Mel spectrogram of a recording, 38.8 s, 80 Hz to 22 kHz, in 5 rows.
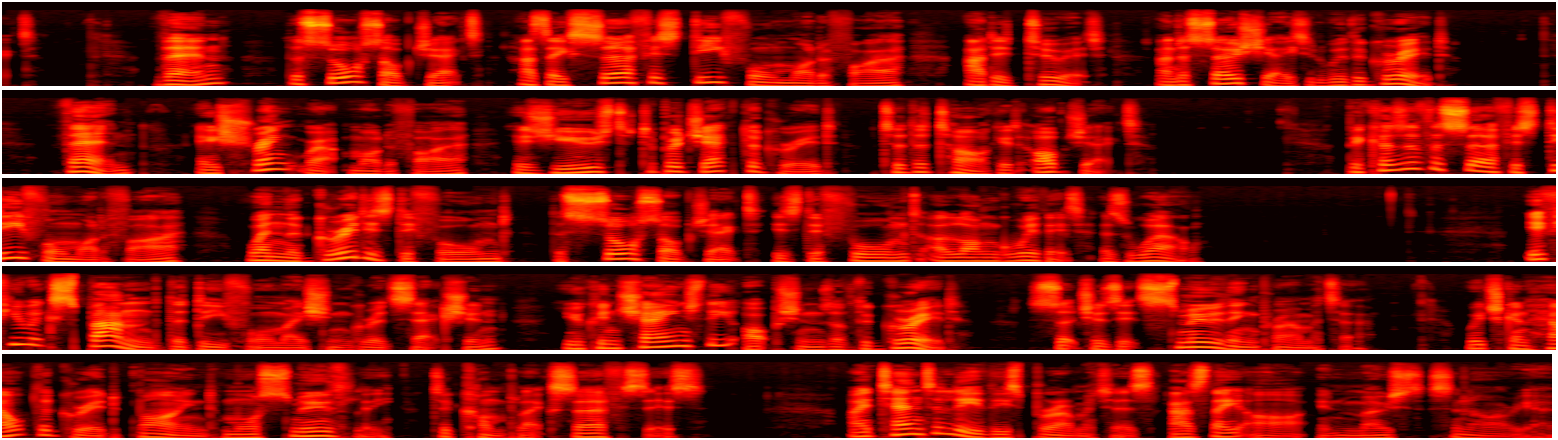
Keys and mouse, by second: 0.3-7.0 middle drag, 2.4-7.0 drag, 2.4-7.0 right drag, 7.6-22.1 drag, 23.3-38.8 middle drag.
